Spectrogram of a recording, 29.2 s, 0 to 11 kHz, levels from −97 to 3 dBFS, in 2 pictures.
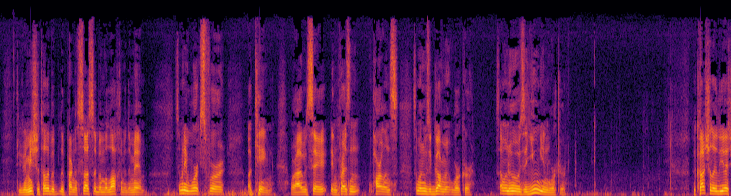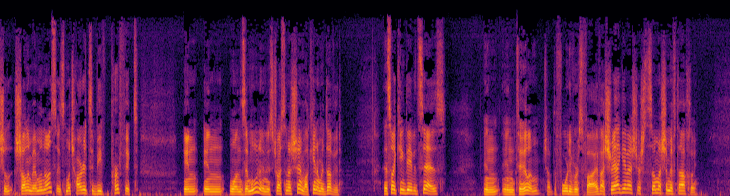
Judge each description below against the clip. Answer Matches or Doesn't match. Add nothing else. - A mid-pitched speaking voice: Matches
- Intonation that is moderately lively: Matches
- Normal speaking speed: Doesn't match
